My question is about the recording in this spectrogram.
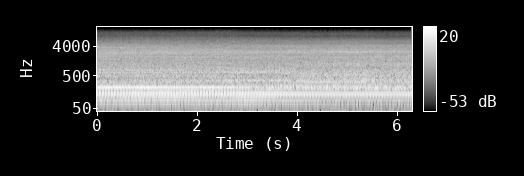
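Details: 1970 Chevy C10 pickup, 327 small block, HEI distributor, after ignition timing was corrected: even, steady V8 idle with a smooth low burble, no misses, stumbles or knocks; running healthy.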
